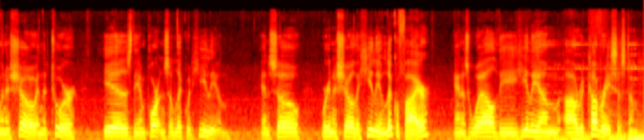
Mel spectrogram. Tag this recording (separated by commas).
Speech, Music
